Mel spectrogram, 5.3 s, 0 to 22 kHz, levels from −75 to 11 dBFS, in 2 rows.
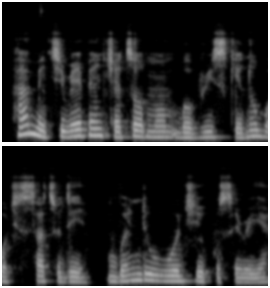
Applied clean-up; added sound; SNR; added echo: neural mask model Resemble Enhance denoiser.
